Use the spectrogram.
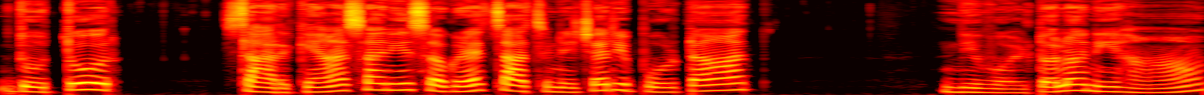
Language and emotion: Goan Konkani, fearful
